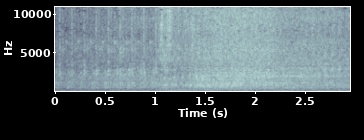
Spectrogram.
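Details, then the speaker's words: 1955 Porsche 356 Pre-A Speedster flat-four, warm, after carburetor balancing: revs climb cleanly and evenly with no stumble or misfire, picking up power nicely; normal rev response. "up the power really nicely that sounds pretty sweet actually"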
